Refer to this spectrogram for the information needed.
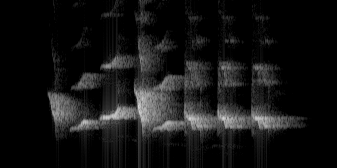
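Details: Female cungkok calling loudly and persistently: a clear phrase of about seven bright, slurred whistled notes, each sliding down then levelling, delivered in quick succession over two and a half seconds, with no other sounds.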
